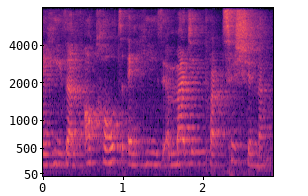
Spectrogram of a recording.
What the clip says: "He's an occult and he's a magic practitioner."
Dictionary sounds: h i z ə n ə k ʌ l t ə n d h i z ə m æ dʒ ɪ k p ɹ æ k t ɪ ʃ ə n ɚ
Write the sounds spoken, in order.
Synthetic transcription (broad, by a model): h i z ə n ə k ʌ l t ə n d h i z ə m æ dʒ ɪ k p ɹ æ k t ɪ ʃ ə n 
